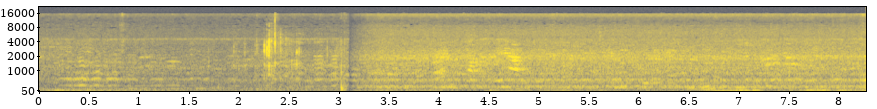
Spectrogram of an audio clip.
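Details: Wild Apis cerana honey bee colony being moved from a window shutter into a hive box, queen being sought: a steady low droning hum with layered tones, a sharp knock midway, and a voice speaking over it.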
